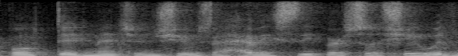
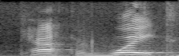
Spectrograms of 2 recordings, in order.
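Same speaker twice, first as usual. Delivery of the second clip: loud, raised call to stop; urgent shout; 4 semitones higher, 18 dB louder than usual. Acted. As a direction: shout after someone to halt them. Calling after a fleeing woman.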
